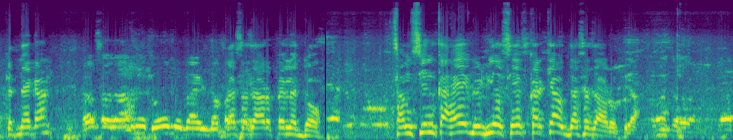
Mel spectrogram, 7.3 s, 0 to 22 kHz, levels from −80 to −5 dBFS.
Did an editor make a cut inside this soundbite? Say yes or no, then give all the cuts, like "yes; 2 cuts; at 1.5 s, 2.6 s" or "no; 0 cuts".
yes; 1 cut; at 3.2 s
